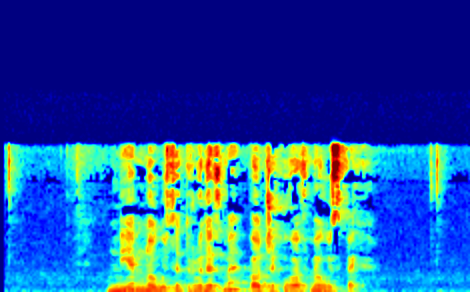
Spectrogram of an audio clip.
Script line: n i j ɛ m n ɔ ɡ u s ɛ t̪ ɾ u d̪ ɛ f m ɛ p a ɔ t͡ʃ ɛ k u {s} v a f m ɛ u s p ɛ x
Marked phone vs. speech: incorrect: none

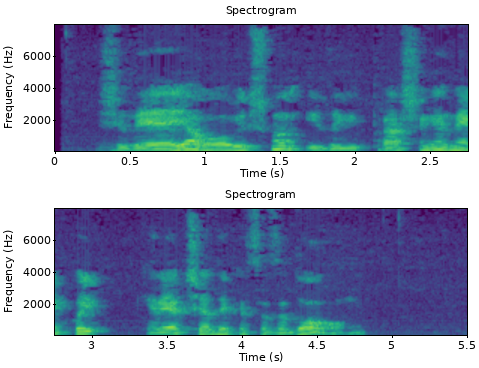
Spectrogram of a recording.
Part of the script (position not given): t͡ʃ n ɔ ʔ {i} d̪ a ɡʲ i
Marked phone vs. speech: correct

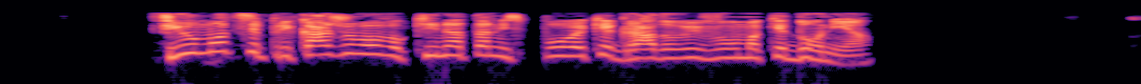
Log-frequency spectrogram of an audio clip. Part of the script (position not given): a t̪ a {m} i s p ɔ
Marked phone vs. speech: incorrect: n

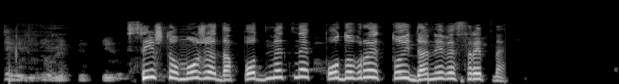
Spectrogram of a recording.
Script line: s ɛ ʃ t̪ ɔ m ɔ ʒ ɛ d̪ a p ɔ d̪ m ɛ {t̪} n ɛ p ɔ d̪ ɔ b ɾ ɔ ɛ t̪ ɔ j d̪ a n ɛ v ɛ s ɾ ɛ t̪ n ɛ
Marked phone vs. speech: correct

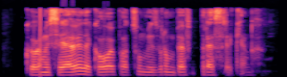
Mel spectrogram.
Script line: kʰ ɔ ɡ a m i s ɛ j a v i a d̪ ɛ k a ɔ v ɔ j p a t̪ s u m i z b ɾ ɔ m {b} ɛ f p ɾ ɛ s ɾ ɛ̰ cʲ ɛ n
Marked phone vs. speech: correct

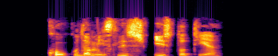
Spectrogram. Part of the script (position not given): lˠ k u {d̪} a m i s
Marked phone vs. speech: correct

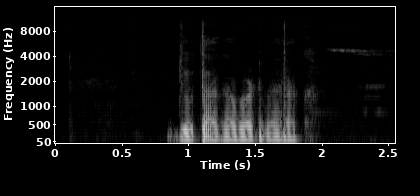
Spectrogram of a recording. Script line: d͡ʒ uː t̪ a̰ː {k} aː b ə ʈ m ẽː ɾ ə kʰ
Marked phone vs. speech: correct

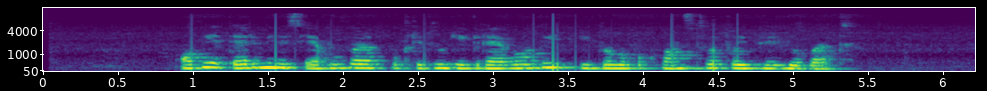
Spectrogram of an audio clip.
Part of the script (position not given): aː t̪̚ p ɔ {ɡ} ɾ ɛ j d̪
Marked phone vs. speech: incorrect: k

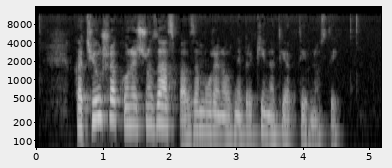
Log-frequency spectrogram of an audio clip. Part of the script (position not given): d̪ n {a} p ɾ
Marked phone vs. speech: incorrect: ɛ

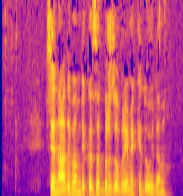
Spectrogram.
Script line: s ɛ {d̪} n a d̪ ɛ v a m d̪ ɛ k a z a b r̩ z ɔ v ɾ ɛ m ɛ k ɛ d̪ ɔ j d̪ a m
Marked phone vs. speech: incorrect: none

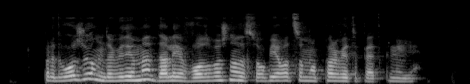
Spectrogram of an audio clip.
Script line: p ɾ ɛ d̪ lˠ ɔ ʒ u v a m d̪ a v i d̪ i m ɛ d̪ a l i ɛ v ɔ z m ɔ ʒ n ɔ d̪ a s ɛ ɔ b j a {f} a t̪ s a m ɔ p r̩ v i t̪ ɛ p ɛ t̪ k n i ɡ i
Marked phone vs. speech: incorrect: v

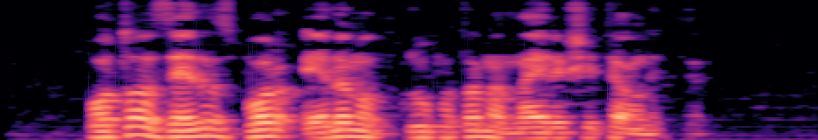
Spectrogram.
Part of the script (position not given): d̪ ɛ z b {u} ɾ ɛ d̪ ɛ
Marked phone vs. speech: incorrect: ɔ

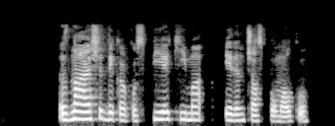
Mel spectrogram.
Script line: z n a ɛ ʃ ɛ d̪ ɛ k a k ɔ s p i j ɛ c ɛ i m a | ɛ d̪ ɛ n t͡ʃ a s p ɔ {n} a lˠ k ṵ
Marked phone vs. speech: incorrect: m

